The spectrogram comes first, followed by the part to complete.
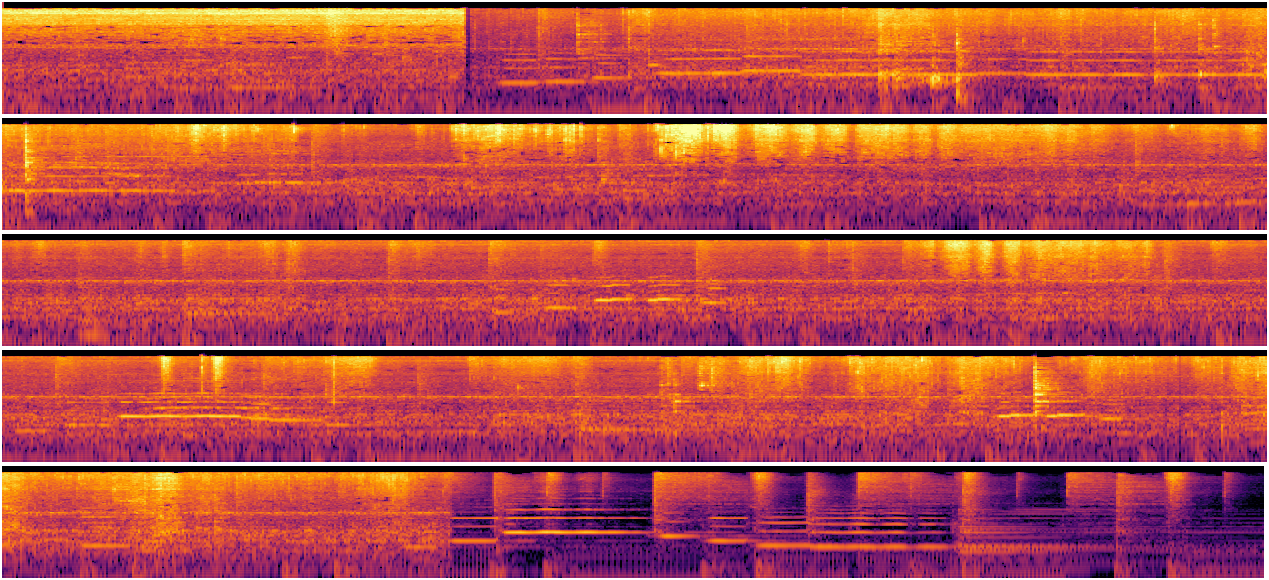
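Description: Bulgur sizzling in a hot pot as it is stirred with a wooden spoon, with small scraping and clicking sounds. A steady hiss fills the first two seconds, and music comes in near the end.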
